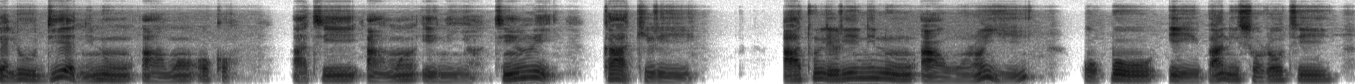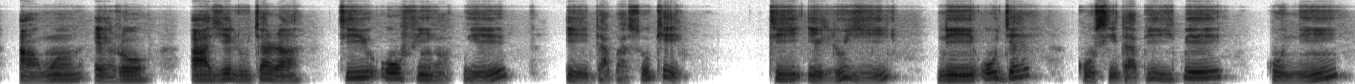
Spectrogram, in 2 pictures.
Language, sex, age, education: Yoruba, male, 30-45, tertiary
